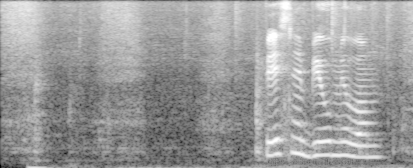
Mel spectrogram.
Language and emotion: Russian, neutral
